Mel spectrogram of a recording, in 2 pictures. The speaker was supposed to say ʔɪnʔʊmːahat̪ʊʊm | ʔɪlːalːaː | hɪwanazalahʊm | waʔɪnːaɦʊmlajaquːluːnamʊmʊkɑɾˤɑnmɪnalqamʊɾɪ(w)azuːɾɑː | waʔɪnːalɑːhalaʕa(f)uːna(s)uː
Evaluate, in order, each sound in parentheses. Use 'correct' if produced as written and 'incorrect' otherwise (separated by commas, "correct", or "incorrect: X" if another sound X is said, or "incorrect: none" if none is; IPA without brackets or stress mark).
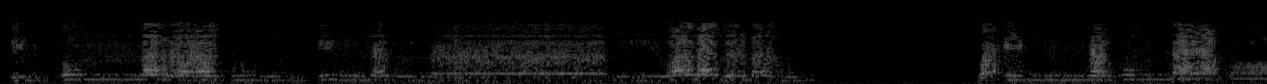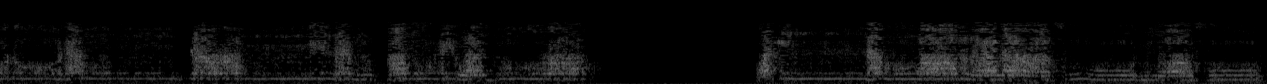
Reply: correct, correct, incorrect: f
